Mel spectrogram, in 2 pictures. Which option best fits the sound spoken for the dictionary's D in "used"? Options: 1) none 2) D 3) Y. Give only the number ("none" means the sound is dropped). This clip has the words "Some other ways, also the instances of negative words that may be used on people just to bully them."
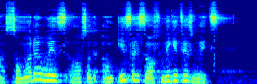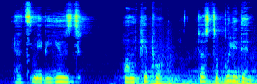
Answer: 2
